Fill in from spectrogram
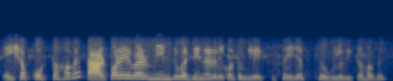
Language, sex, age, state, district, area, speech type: Bengali, female, 30-45, West Bengal, Darjeeling, rural, conversation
